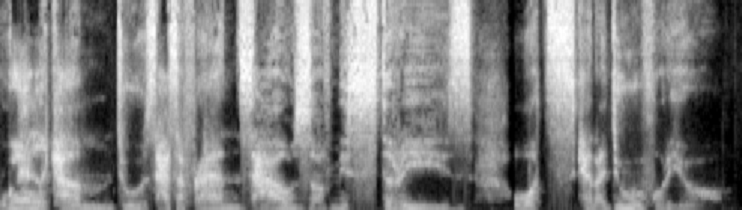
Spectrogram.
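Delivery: slow, snake-like shopkeeper character voice. Voicing a robed cobra Yuan-ti shopkeeper greeting visitors: cobra Yuan-ti merchant voice. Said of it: "a large, uh, Cobra Yuan-ti".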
